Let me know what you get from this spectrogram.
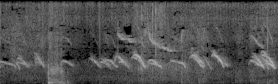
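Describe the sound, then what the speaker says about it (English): Young heirloom-breed chickens peep and cheep in a rapid string of high chirps, with a brief lower cluck near the start. "some little chickens. These are heirloom breed."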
